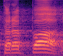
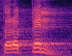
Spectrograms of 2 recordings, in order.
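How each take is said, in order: First: The name ends in a plain vowel, no n. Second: The name ends with a final n sound. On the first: The speaker calls it wrong. "it is not Tarappa" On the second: The speaker calls it right. "it is Tarappen"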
